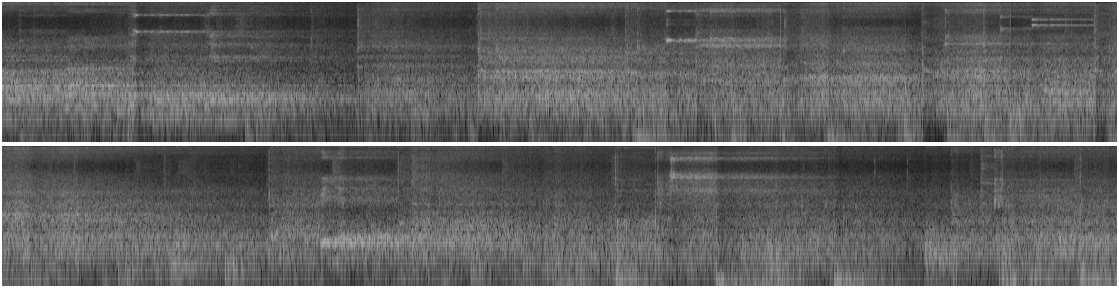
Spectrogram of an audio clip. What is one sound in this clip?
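Sneakers squeak and thud on a wooden floor.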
